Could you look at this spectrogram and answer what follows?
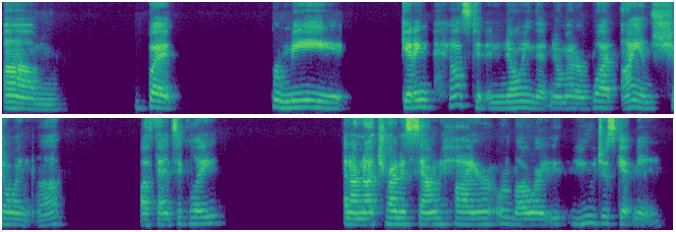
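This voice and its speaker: A woman hosting a podcast, chatting in a relaxed, affirming way with her guest. Her voice sits fairly low for a woman. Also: unhurried, pauses often, low-quality recording. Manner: conversational, affirming. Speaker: podcast host. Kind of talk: casual podcast interview.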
